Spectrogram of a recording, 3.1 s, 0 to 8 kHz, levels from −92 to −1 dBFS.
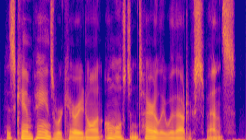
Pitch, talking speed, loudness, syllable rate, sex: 100 Hz, 175 wpm, -20 LUFS, 6.6 syllables/s, male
